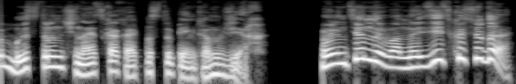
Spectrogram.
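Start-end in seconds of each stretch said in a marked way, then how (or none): 3.2-5.1 high, fast shrill call; shrill shout. A narrator's reading. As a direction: shriek her name out. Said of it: "визгливо кричит директриса".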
